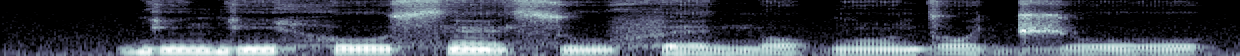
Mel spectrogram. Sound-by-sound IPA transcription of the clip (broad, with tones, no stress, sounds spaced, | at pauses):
ɡ ĩ˦ ɡ ĩ˦ h o˦ s ɛ̃˦˨ s u˧ f ɛ˨ n ɔ˨ ɡ ɔ̃˨ d ɔ˧ d͡ʒ o˧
